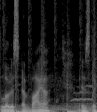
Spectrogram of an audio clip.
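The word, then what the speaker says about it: Evija: And last but definitely not least, it's the Lotus Eva, not the Avijia, which a lot of people say the J is silent. It's Lotus Eva is the correct pronunciation of it.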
